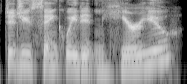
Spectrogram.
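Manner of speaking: ordinary delivery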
